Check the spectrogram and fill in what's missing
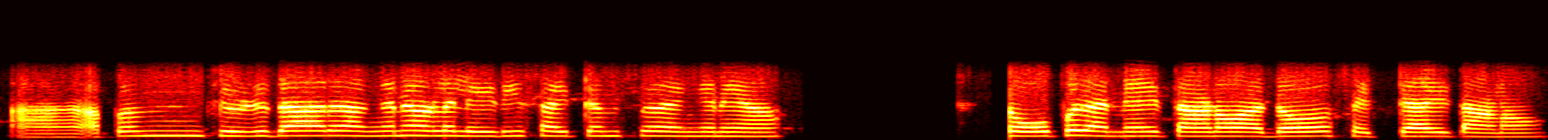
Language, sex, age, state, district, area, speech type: Malayalam, female, 18-30, Kerala, Pathanamthitta, rural, conversation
